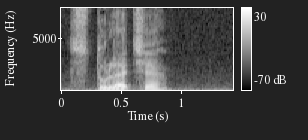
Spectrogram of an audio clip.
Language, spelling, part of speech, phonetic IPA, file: Polish, stulecie, noun, [stuˈlɛt͡ɕɛ], Pl-stulecie.ogg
